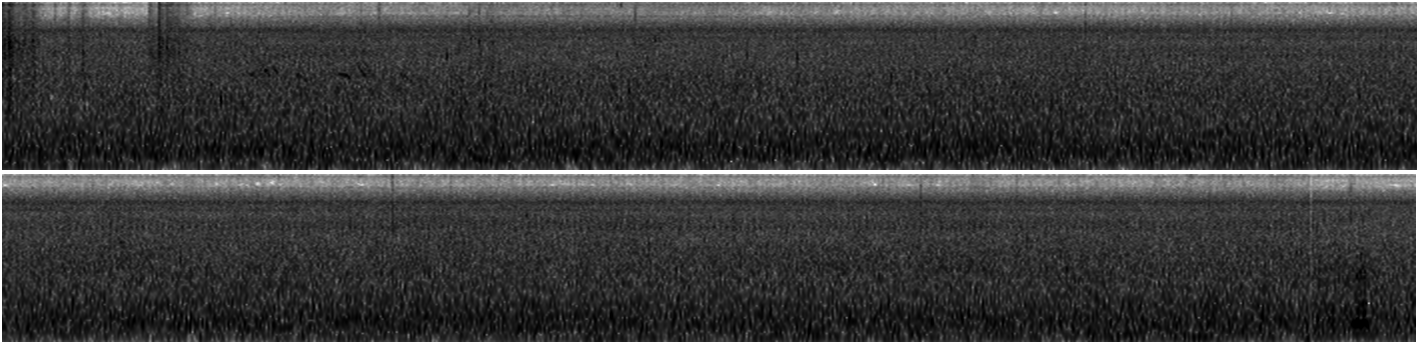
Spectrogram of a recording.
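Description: Shallow river running over a stony bed: a steady, even rush of flowing water.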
